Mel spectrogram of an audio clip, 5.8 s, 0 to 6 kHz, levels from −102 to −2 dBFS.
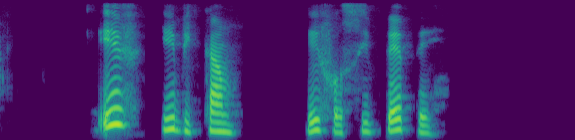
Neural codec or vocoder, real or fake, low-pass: autoencoder, 48 kHz, 128 numbers a frame, DAC-VAE, trained on Japanese speech; fake; 5.4 kHz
